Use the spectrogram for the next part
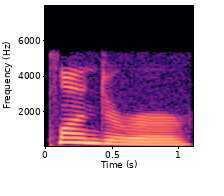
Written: plunderer

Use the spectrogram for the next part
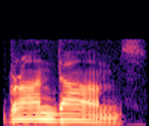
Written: grandes dames

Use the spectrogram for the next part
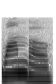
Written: Huambo

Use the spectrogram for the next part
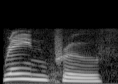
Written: rainproof

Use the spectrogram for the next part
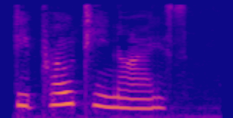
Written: deproteinize

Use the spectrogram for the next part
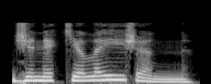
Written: geniculation

